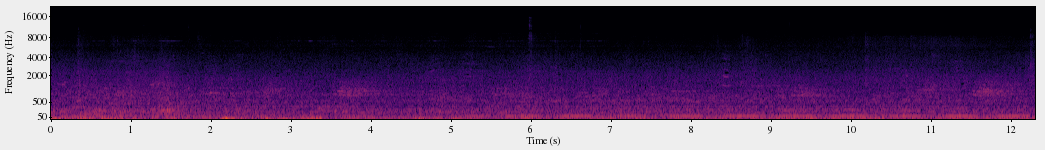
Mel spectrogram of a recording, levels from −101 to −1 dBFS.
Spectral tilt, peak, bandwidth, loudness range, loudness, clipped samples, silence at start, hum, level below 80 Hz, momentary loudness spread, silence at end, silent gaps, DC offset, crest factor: -6 dB/octave; -40 dBFS; 13 kHz; 2 LU; -61 LUFS; under 0.1%; 0 s; none; -62 dBFS; 3 LU; 0 s; none; under 0.1%; 18 dB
